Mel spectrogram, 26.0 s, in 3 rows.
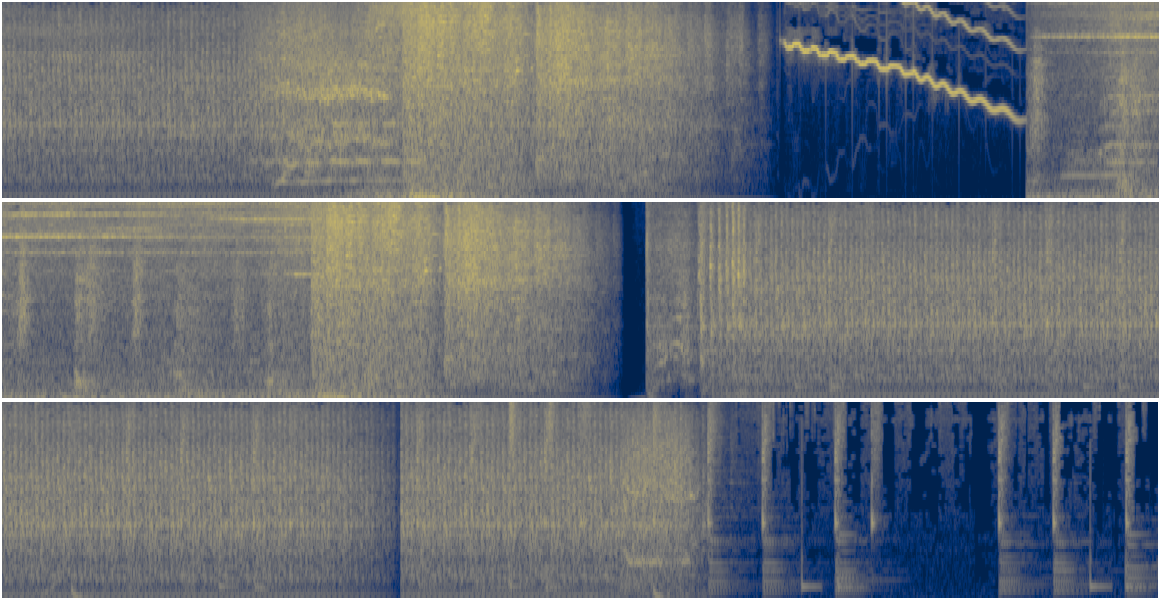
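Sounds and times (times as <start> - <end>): tractor engine running: 0.0 - 2.6, 13.7 - 22.6.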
